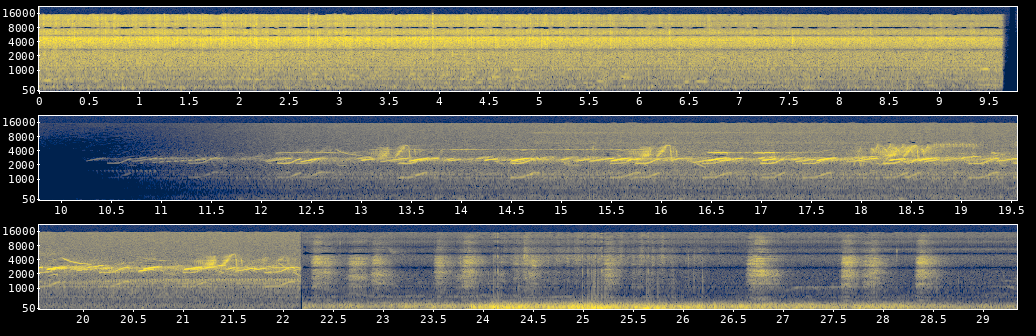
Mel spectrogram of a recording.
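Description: Heavy rain falling on a lake surface, cutting off suddenly about ten seconds in. After a brief silence, birds chirp repeatedly in short rising notes, about two a second. Near the end a loud low rumble takes over.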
